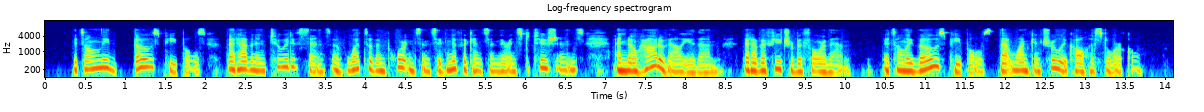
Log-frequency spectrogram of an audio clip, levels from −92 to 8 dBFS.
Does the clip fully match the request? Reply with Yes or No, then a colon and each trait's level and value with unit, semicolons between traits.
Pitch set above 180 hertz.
Yes: high, 190 Hz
